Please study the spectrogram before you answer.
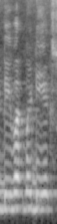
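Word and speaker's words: dy/dx: देखो इसको पढ़ोगे कैसे, प्रोनाउंस कैसे करोगे डी वाई बाई डी एक्स को, तो उसको पढ़ा जाता है ऐसे।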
